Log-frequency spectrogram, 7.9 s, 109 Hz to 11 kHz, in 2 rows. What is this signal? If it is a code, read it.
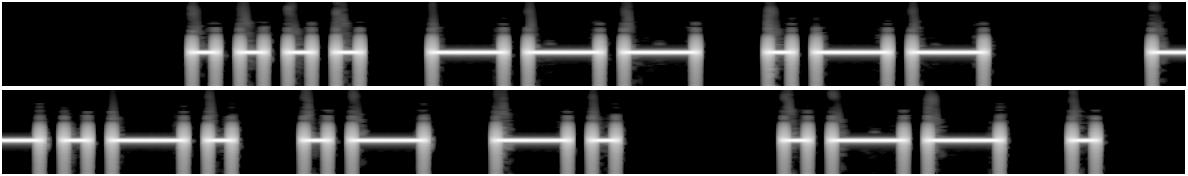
Morse code, heard as a keyed tone, about 15 wpm, 700 Hz. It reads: HOW CAN WE
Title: Sentences from Top 1200 Words 15wpm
